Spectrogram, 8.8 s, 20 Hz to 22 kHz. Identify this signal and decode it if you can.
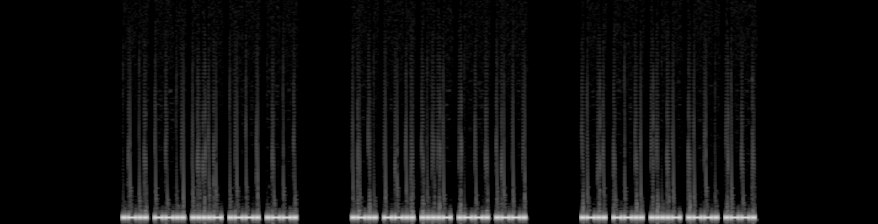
Morse code, heard as a keyed tone, about 41 wpm, 700 Hz. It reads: LZ4PP LZ4PP LZ4PP
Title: DXCC-100 Call Signs - 5 Characters - Repeated 3x - 45wpm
